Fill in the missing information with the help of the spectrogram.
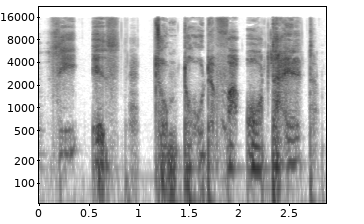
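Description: A man voicing a shy, anxious rabbit who speaks quietly and whispers in a storybook reading. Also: a bass voice, very animated, slow pace, creaky, no echo, studio quality, pitched below the performer's own voice, heavily acted. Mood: whispering.

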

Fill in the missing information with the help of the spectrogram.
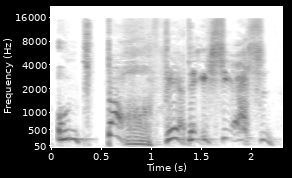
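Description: A man voicing a proud, furious duke in a fairy-tale reading, shouting threats in a raised, strained voice. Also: mid-range voice, very animated, very slow, slightly rough, no echo, clean studio sound, exaggerated voice. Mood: raging.

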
